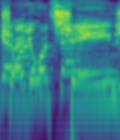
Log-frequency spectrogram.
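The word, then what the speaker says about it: Django: the D is silent the D is silent Chang this movie came out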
